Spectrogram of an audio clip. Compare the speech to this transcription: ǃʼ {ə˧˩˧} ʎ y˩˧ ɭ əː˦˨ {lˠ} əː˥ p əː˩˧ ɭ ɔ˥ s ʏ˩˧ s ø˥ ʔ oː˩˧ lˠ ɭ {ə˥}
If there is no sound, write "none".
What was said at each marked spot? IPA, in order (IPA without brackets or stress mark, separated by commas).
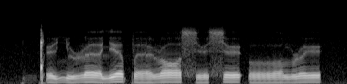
ø˧˩˧, lʲ, ʏ˥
